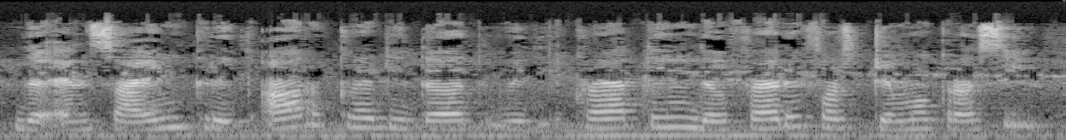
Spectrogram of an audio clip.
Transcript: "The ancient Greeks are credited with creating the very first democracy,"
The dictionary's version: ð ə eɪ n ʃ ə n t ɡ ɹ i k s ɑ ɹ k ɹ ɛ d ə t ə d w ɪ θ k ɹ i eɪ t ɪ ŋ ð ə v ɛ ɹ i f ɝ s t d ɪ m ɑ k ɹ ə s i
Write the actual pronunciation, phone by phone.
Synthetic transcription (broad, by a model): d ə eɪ n s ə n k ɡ ɹ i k ɑ ɹ k ɹ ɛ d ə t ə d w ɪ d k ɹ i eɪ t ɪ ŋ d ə f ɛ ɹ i f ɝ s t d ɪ m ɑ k ɹ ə s i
